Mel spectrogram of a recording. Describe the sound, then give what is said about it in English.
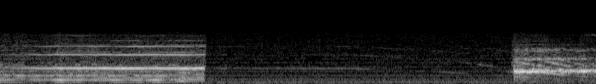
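A car engine drones at a steady pitch for about two seconds, drops away to near quiet, then loud engine noise returns near the end. “Come on, give her the gas”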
